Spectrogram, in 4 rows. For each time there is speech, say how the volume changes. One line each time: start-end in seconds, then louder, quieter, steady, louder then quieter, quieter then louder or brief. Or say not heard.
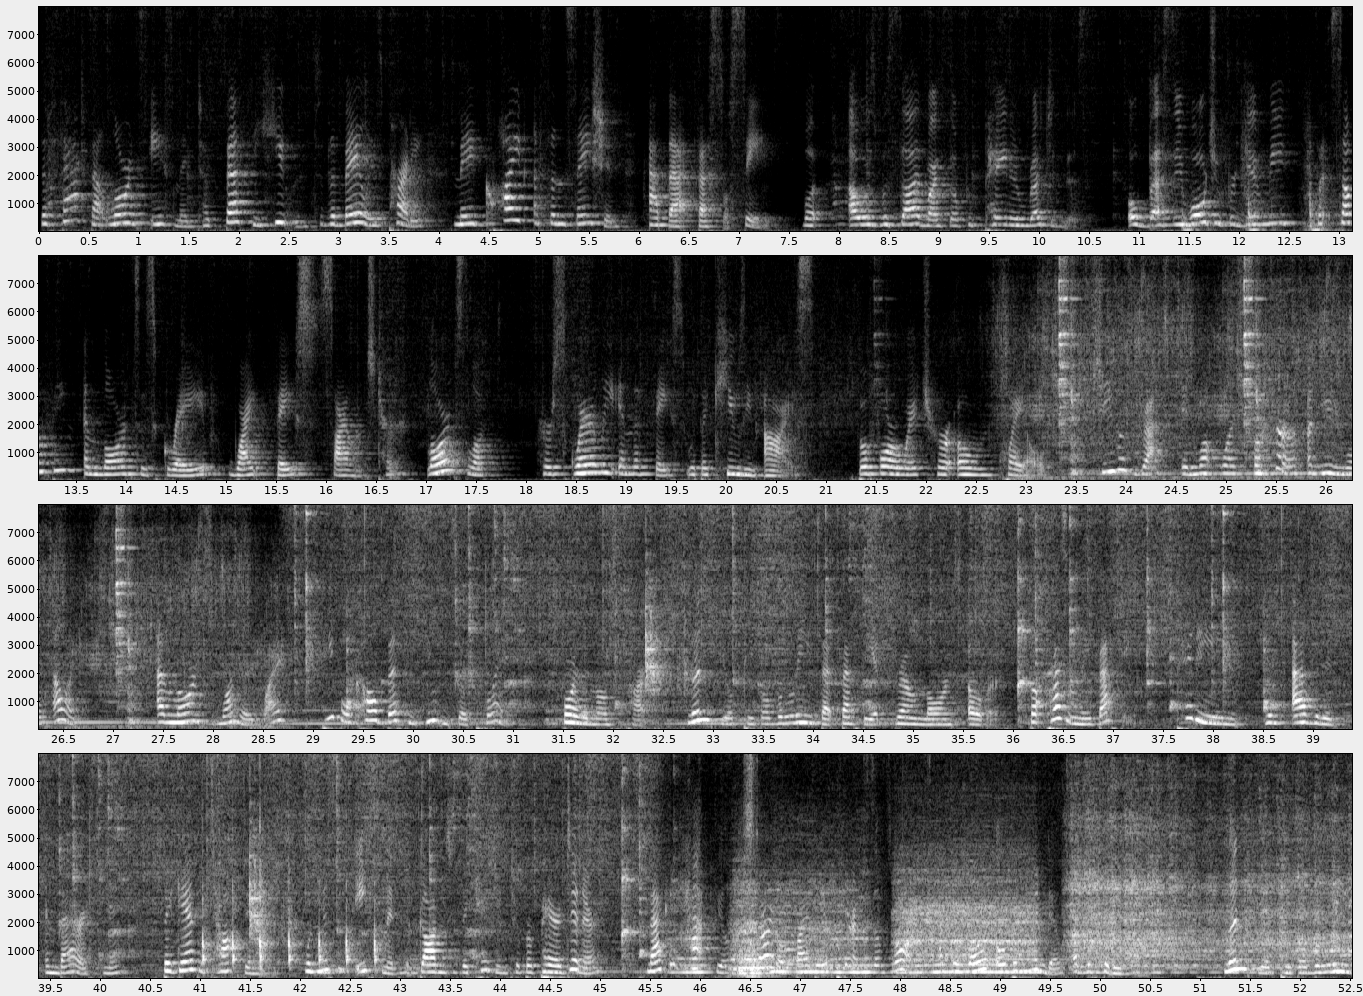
0.0-52.4 louder.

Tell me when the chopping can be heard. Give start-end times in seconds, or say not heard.
11.4-13.0, 41.0-42.9.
